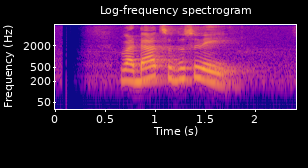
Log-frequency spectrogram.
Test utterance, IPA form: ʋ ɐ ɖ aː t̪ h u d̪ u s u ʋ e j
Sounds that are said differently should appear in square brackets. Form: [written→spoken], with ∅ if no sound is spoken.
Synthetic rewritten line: ʋ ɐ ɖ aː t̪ [h→s] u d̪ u s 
